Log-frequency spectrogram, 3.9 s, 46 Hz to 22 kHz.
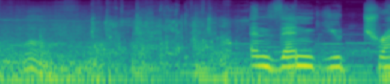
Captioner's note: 2Bells growling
